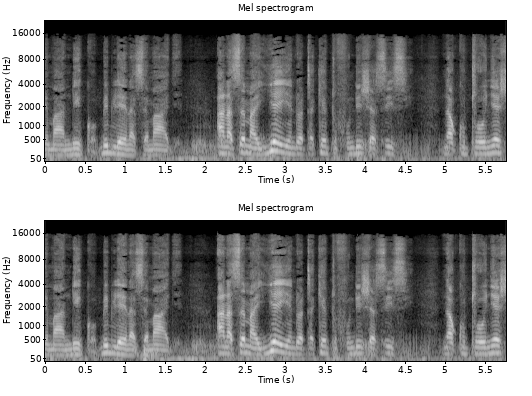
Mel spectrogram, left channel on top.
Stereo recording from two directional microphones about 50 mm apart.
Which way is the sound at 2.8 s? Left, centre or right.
Right.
